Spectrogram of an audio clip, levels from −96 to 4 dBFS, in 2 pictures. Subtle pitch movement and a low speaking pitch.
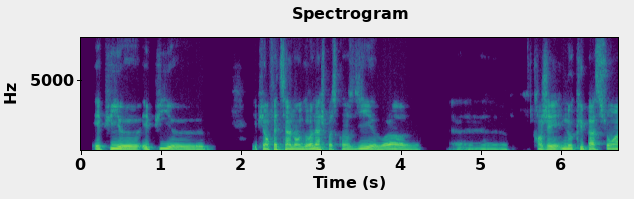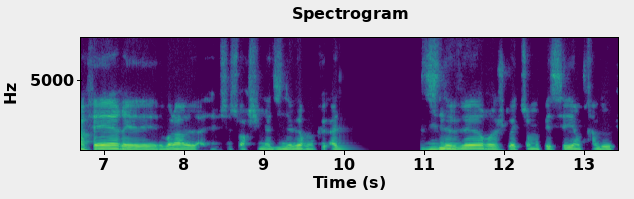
No: average, 3.2 semitones; very low, 95 Hz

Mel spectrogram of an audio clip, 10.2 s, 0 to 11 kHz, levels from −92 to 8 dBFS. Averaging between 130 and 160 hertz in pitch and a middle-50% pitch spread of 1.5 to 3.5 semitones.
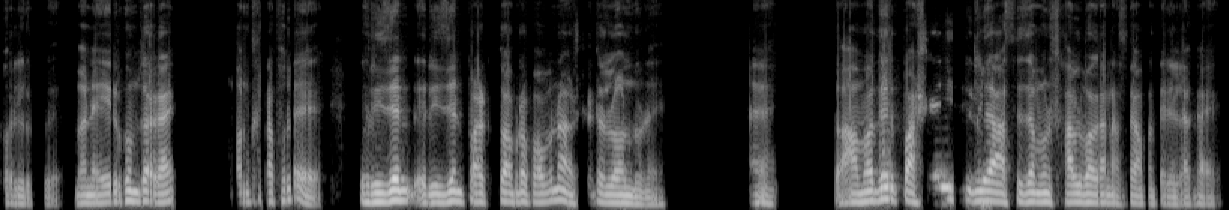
Yes: low, 135 Hz; average, 3.1 semitones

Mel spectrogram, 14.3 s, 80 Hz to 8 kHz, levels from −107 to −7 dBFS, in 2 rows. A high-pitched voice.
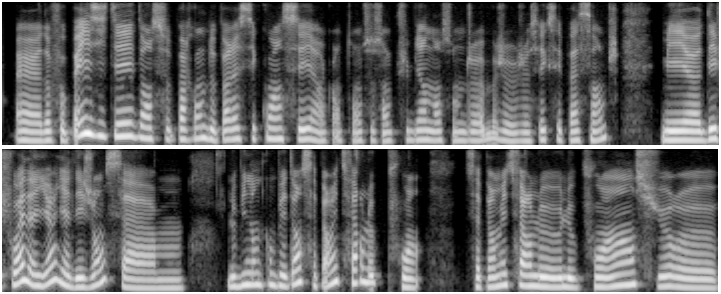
Yes: high, 195 Hz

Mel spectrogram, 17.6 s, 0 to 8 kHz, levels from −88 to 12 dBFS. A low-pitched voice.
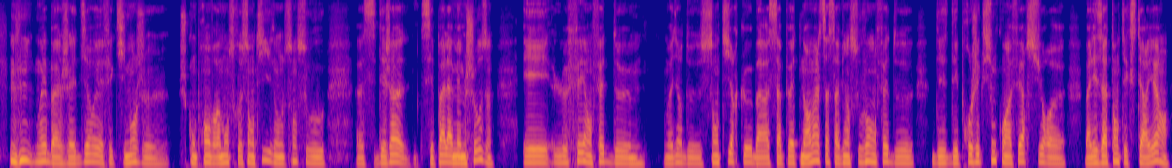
Yes: low, 115 Hz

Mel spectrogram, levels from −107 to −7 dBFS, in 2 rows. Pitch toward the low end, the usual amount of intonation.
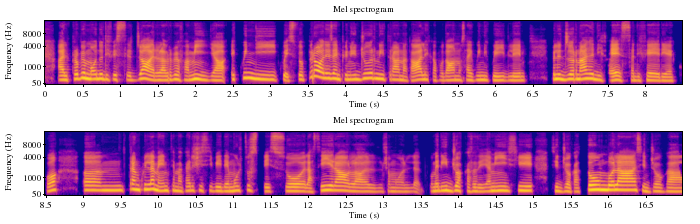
No: high, 200 Hz; average, 3.9 semitones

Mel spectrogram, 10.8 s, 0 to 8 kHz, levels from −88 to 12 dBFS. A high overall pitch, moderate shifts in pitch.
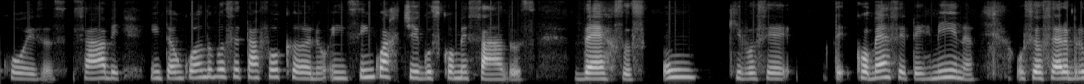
Yes: high, 220 Hz; average, 3.4 semitones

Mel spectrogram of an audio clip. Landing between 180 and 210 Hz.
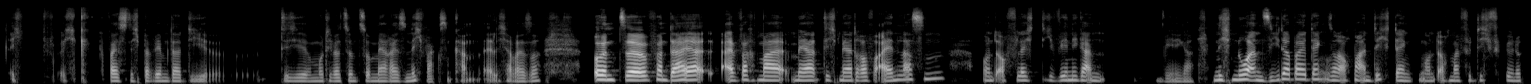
Yes: medium, 185 Hz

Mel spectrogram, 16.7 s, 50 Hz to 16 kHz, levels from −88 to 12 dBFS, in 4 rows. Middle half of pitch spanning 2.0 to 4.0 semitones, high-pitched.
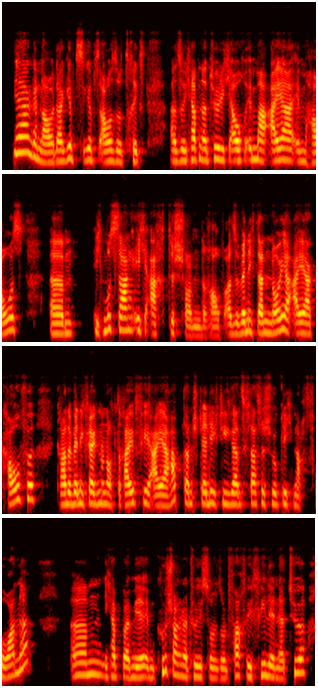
Yes: average, 2.7 semitones; high, 205 Hz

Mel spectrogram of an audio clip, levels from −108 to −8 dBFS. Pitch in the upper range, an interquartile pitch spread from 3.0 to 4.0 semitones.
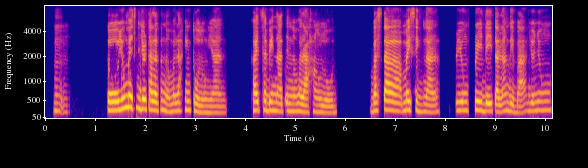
Yes: high, 215 Hz; average, 3.4 semitones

